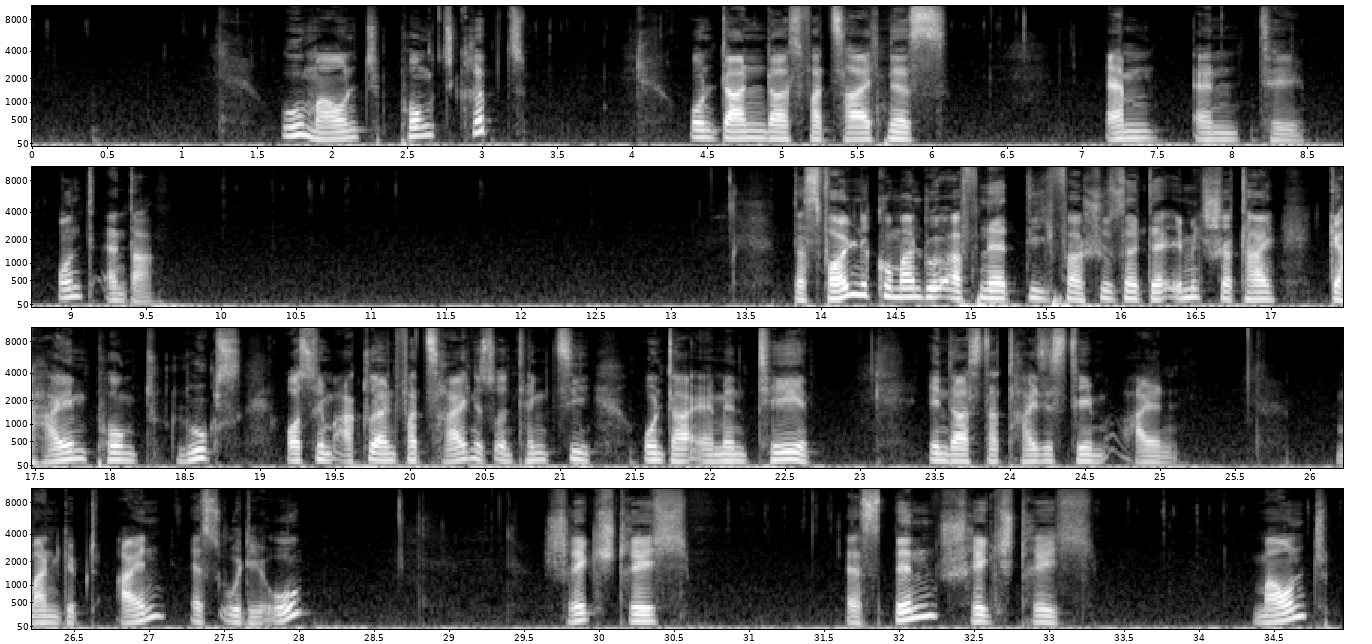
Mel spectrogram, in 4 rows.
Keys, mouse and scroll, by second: 1.0 u, 1.9 Right, 3.1 Left, 4.8 Delete, 9.0 Return, 9.7-11.5 typing, 11.6 Return, 26.9-28.0 typing, 29.2-34.9 typing.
